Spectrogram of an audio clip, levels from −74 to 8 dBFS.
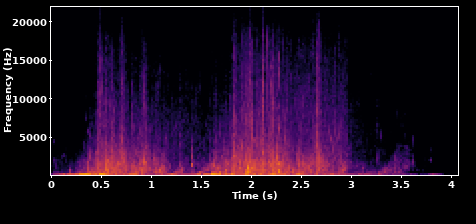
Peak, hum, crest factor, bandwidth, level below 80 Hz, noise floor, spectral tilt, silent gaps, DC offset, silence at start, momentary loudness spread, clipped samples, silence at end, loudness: -2 dBFS; none; 20 dB; 19 kHz; -32 dBFS; -45 dBFS; -6 dB/octave; none; under 0.1%; 0 s; 14 LU; under 0.1%; 0.2 s; -21 LUFS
